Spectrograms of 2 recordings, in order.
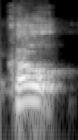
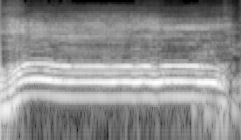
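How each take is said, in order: First: Brief, high Ho; shorter holler. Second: High, long drawn-out Ho; signature catchphrase holler. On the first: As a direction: cut the signature holler down to one high burst. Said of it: "they used one of the longer hoes". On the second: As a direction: belt out a high, sustained wrestler's holler. Acting out his signature cry in commercial. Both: Acted.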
